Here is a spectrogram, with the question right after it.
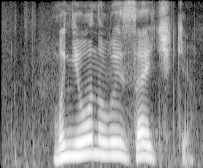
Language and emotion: Russian, positive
